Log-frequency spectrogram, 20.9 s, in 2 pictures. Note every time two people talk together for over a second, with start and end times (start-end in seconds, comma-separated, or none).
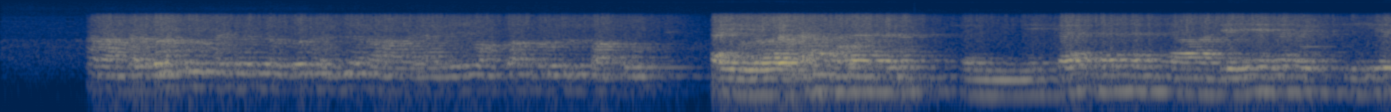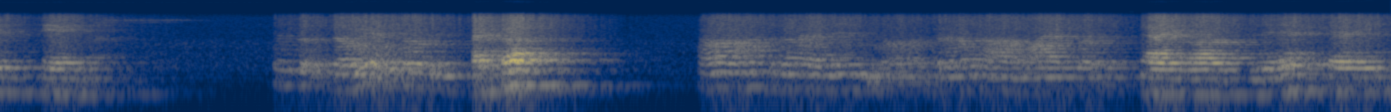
5.5-6.8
